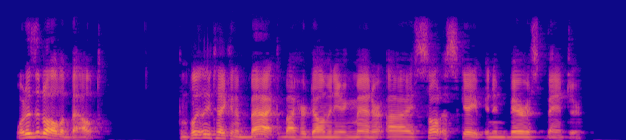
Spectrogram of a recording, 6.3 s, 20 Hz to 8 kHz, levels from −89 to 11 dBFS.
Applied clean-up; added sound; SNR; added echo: neural mask model Resemble Enhance denoiser.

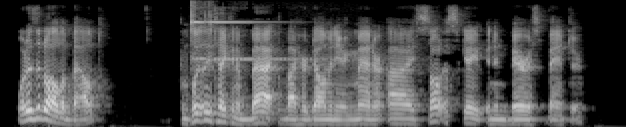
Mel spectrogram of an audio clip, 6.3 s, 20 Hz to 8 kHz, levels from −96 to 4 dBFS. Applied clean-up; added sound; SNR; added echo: none; Bicycle bell; 12 dB; none.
